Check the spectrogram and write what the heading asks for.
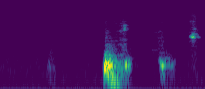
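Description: A few soft thuds of footsteps on a floor, the first and loudest about a second in, followed by a brief faint squeak near the end.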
